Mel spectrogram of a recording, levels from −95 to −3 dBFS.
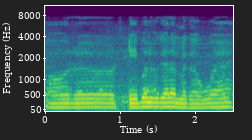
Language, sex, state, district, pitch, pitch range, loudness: Hindi, male, Punjab, Kapurthala, 130 Hz, 130-140 Hz, -13 LUFS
